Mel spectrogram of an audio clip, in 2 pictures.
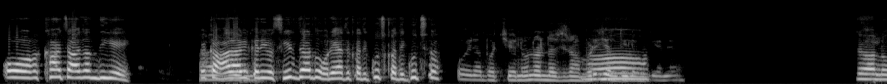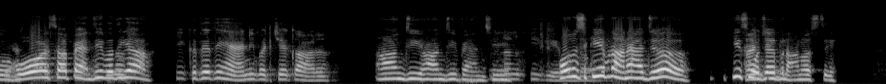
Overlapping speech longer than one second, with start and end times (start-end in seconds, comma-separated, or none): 8.7-10.1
